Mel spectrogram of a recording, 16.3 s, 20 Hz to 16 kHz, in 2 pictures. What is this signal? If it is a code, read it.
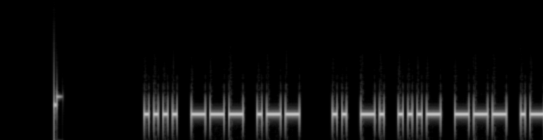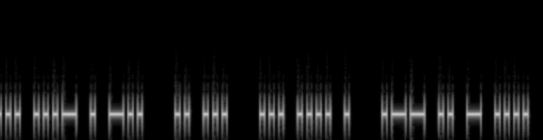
Morse code, heard as a keyed tone, about 17 wpm, 700 Hz. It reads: HOW INVOLVED IS SHE WITH
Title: Sentences from Top 1000 Words - Review Part 5 - 17wpm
